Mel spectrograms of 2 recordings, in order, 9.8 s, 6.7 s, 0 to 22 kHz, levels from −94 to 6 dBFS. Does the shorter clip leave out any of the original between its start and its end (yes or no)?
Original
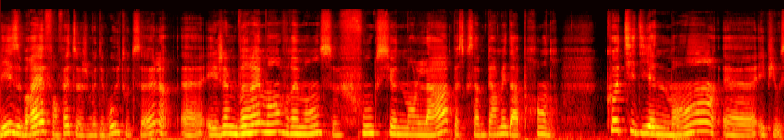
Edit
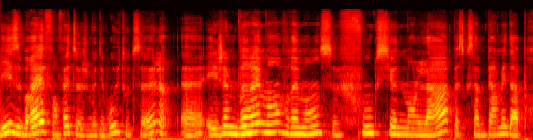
no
